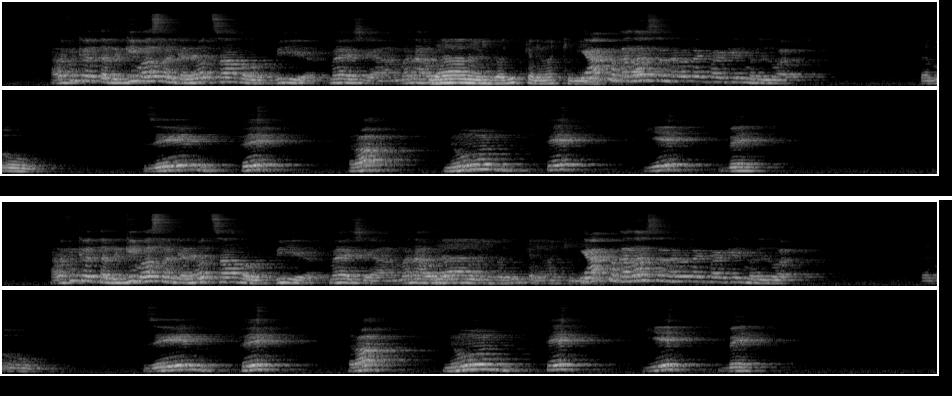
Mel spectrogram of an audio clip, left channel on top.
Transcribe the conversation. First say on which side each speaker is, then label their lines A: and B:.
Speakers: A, on the right; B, on the left.
A: على فكرة انت بتجيب اصلا كلمات صعبة وكبيرة ماشي يا عم انا هقول
B: لا
A: لك
B: انا مش بجيب كلمات كبيره
A: يا عم خلاص انا هقول لك بقى كلمة دلوقتي
B: طب او
A: زين ف ر نون ت ي ب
